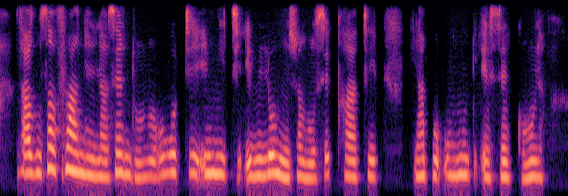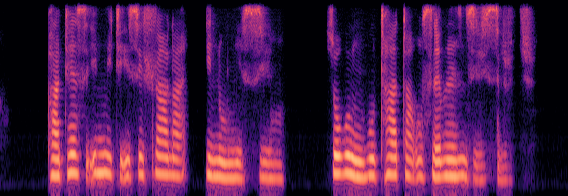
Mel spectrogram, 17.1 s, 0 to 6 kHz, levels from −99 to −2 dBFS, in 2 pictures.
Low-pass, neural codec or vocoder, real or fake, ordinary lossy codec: 5.4 kHz; autoencoder, 22.05 kHz, a latent of 192 numbers a frame, VITS, trained on one speaker; fake; Opus, 64 kbps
